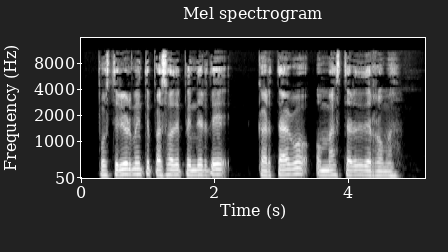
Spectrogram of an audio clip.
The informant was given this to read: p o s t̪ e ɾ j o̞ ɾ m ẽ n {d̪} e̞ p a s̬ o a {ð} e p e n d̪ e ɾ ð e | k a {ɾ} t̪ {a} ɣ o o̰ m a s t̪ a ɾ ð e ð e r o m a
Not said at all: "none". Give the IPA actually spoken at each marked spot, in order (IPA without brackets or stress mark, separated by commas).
t̪, ð, ɾ, a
